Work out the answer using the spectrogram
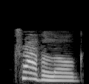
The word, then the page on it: travelogue: ‘trævə,lɒg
